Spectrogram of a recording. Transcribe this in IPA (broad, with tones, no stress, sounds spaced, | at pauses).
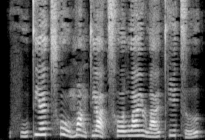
f u˧˥ t̪ j ɛ˥ t͡sʰ o˥˧ ʊ̯ m ɑ˥˧ ŋ t̪ j ä˥˩ t͡sʰ ɤ˥ l w a˥ ɪ̯ ɻ w a˧˥ ɪ̯ t̪ʰ i˥ t͡s ɹ̩˧˥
